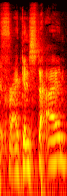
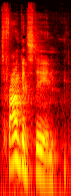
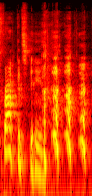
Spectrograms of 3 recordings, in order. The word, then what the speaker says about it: Frankenstein: Dr. Frankenstein? It's Frankenstein. You're putting me on. Yeah. No, it's pronounced Frankenstein. Do you also say Frodrick?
